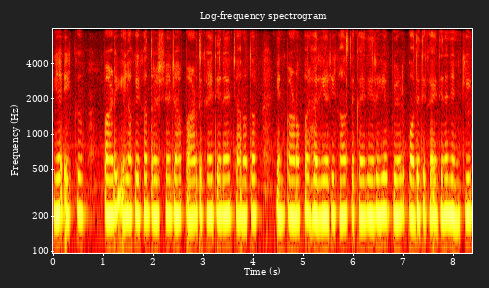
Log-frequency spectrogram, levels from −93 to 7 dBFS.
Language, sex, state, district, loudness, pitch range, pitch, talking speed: Hindi, female, Bihar, Vaishali, -15 LUFS, 200-210 Hz, 205 Hz, 220 wpm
